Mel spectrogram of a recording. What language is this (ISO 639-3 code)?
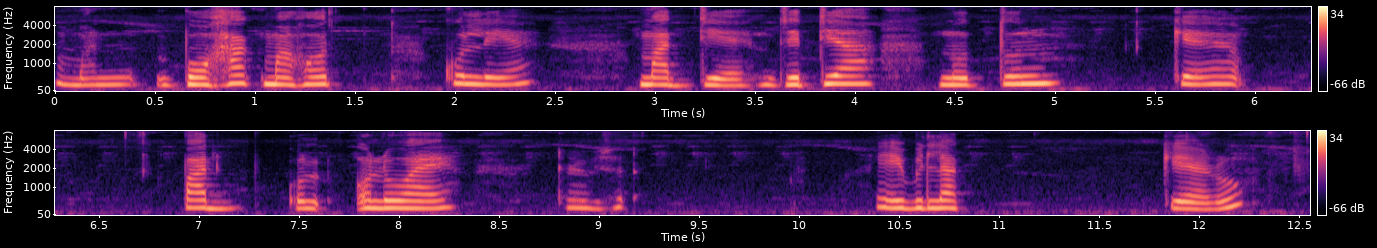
asm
